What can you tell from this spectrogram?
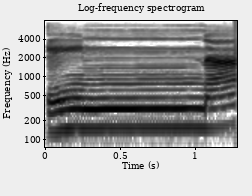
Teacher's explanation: ये नून मुशद्दद है और इसमें एक अलिफ के बराबर इसमें गुन्ना होगा। ये अलिफ है, इसके ऊपर ये छोटा मद है, तो एक अलिफ का अंदाज़ा 1 से 2 सेकंड इसको लंबा करेंगे।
